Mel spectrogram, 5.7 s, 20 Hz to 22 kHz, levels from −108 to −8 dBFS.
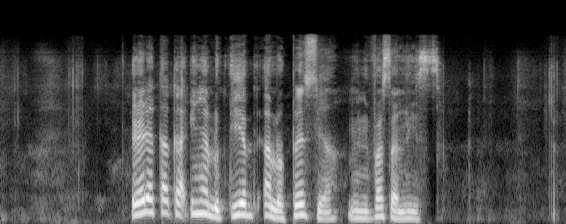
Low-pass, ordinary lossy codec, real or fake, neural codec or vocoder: none; none; fake; codec, 24 kHz, 1 kbps, SNAC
